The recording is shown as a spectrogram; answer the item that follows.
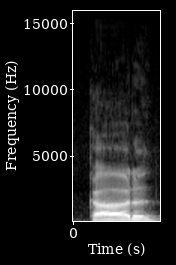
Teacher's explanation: that's the elongation of the sound with the r acting as a semi vowel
